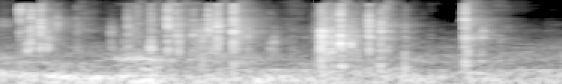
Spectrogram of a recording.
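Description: Sealed packaging of a silver micro card reader being torn and opened by hand, a close run of crinkling, crackling bursts and small snaps lasting a few seconds, with no talking.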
